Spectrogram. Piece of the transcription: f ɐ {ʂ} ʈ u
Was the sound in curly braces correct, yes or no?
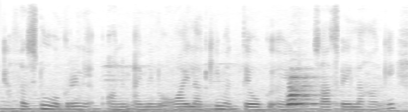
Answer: no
